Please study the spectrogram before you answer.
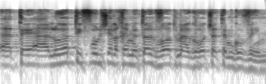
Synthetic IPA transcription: at̪eaːlujot̪ːifulʃelaχemjot̪eʁɡvoo̞t̪meaɡʁo̞tʃeat̪emɡovim

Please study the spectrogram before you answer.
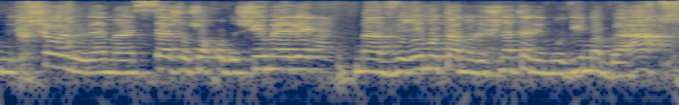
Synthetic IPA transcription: niχʃo̞lvebe̞maːse̞aʃlo̞ʃaχo̞daʃimae̞le̞ | maːviʁimo̞tanuleʃnathalimudimabaʔa

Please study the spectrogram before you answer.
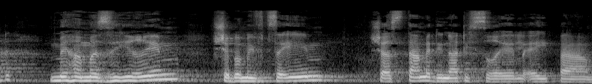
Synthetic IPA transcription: d | meɦamazhiʁim | ʃebamivt͡saim | ʃeastame̞dinat̪isʁaʔe̞le̞jpaːm

